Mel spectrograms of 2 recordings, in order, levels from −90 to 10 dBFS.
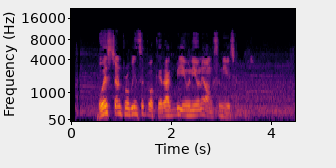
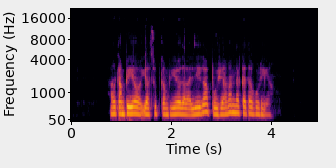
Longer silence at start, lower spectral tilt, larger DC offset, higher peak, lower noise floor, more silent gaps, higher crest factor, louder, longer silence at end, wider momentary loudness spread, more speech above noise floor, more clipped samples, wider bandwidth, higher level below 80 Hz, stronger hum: second, 0.5 s vs 0.8 s; second, -5 dB/octave vs -9.5 dB/octave; neither; about the same, -6 dBFS vs -4 dBFS; second, -50 dBFS vs -89 dBFS; neither; about the same, 20 dB vs 16 dB; second, -26 LUFS vs -19 LUFS; about the same, 0.95 s vs 0.95 s; first, 16 LU vs 12 LU; second, 24 dB vs 71 dB; neither; about the same, 11 kHz vs 11 kHz; about the same, -68 dBFS vs -66 dBFS; neither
